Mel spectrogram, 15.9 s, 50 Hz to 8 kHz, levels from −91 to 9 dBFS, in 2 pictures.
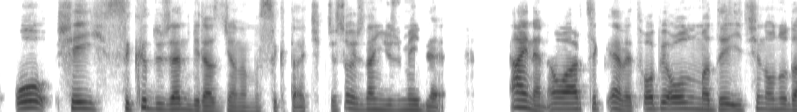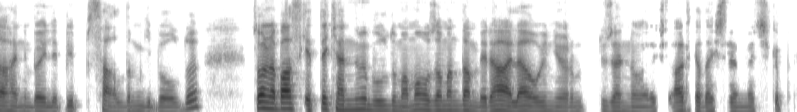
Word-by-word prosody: o 175 Hz, +2 st, +5 dB
şey, 165 Hz, -3 st, +1 dB
sıkı 155 Hz, +3 st, -2 dB
düzen 145 Hz, -2 st, +1 dB
biraz 110 Hz, -3 st, 0 dB
canımı 105 Hz, -2 st, -6 dB
sıktı 100 Hz, -, -6 dB
açıkçası, 115 Hz, +7 st, -9 dB
o -, -, +1 dB
yüzden 140 Hz, -1 st, -1 dB
yüzmeyi 130 Hz, -1 st, -3 dB
de 110 Hz, -2 st, -3 dB, 0.7 s
Aynen, 185 Hz, -, +5 dB
o 145 Hz, +1 st, +1 dB
artık, 150 Hz, 0 st, +3 dB
evet, 140 Hz, -8 st, -1 dB
hobi 155 Hz, +1 st, +2 dB
olmadığı 150 Hz, -3 st, +2 dB
için 130 Hz, +3 st, -2 dB
onu 140 Hz, -1 st, -3 dB
da, 120 Hz, -2 st, +3 dB
hani, 110 Hz, -2 st, -6 dB
böyle, 110 Hz, -1 st, -3 dB
bir 115 Hz, -1 st, -8 dB
saldım 110 Hz, +1 st, -6 dB
gibi 105 Hz, +1 st, -8 dB
oldu. 120 Hz, -, -3 dB, 0.5 s
Sonra 165 Hz, -3 st, +7 dB
baskette 150 Hz, -3 st, +6 dB
kendimi 135 Hz, 0 st, 0 dB
buldum 120 Hz, -2 st, -3 dB
ama. 120 Hz, +5 st, 0 dB
O 130 Hz, -, +1 dB
zamandan 120 Hz, -1 st, -1 dB
beri 110 Hz, +1 st, 0 dB
hâlâ 115 Hz, -2 st, +5 dB
oynuyorum 110 Hz, -1 st, -6 dB, 0.2 s
düzenli 110 Hz, -2 st, -6 dB
olarak, 105 Hz, +1 st, -8 dB
işte, -, -, -17 dB
arkadaşlarımla 110 Hz, -2 st, -5 dB
çıkıp. 105 Hz, -, -11 dB
125 Hz, 160 wpm, -24 LUFS, 110-145 Hz, 0.7 s, Sonra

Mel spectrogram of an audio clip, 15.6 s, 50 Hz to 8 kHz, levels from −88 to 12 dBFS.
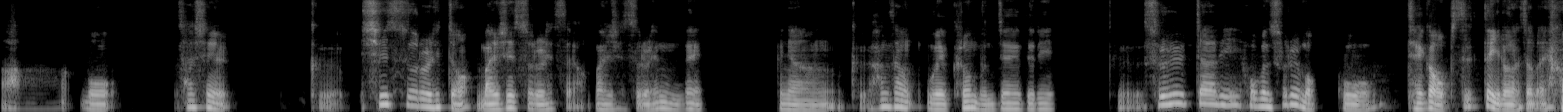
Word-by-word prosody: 아 -, -, -7 dB, 0.6 s
뭐 100 Hz, -4 st, -1 dB, 0.6 s
사실 135 Hz, -4 st, -1 dB, 0.8 s
그 -, -, -13 dB, 0.2 s
실수를 170 Hz, -7 st, +2 dB
했죠. 140 Hz, +1 st, 0 dB
말실수를 100 Hz, 0 st, +2 dB
했어요. 110 Hz, +1 st, -9 dB
말실수를 100 Hz, -1 st, -4 dB
했는데 105 Hz, -3 st, -3 dB, 0.7 s
그냥 95 Hz, +1 st, -2 dB, 0.2 s
그 -, -, -14 dB
항상 140 Hz, +1 st, 0 dB
왜 105 Hz, -3 st, +3 dB
그런 130 Hz, +5 st, +2 dB
문제들이 105 Hz, +1 st, -2 dB, 0.5 s
그 130 Hz, -, -14 dB, 0.2 s
술자리 185 Hz, -, +2 dB
혹은 155 Hz, -3 st, +2 dB
술을 185 Hz, +7 st, +1 dB
먹고 100 Hz, -, -1 dB, 0.3 s
제가 110 Hz, -2 st, +4 dB
없을 90 Hz, -, -1 dB
때 150 Hz, -2 st, +5 dB
일어나잖아요. 95 Hz, -5 st, +3 dB
110 Hz, 220 characters per minute, -24 LUFS, 100-145 Hz, 0.8 s, 때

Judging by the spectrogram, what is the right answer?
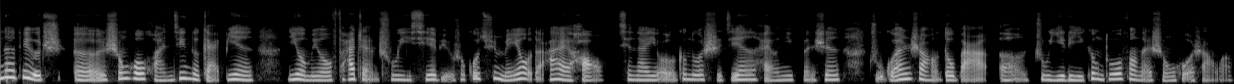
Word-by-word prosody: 那 325 Hz, +2 st, +6 dB
这 310 Hz, -1 st, +5 dB
个 215 Hz, -3 st, +7 dB
是 -, -, -6 dB
呃， 205 Hz, 0 st, +2 dB
生 275 Hz, +6 st, +1 dB
活 260 Hz, -2 st, +7 dB
环 195 Hz, -5 st, -3 dB
境 280 Hz, +6 st, +2 dB
的 235 Hz, -3 st, +2 dB
改 -, -, -1 dB
变， 225 Hz, -3 st, +2 dB, 0.3 s
你 225 Hz, -, 0 dB
有 235 Hz, -2 st, +5 dB
没 195 Hz, -1 st, -1 dB
有 195 Hz, 0 st, +1 dB
发 235 Hz, +4 st, +3 dB
展 -, -, -2 dB
出 220 Hz, -1 st, -4 dB
一 205 Hz, -1 st, -2 dB
些 220 Hz, +2 st, 0 dB
比 -, -, -7 dB
如 -, -, -7 dB
说 225 Hz, +1 st, -7 dB
过 135 Hz, -11 st, +1 dB
去 275 Hz, -, -3 dB
没 200 Hz, -4 st, +1 dB
有 255 Hz, +2 st, +3 dB
的 -, -, -5 dB
爱 230 Hz, -3 st, +2 dB
好？ 200 Hz, +1 st, -1 dB
现 220 Hz, -2 st, -5 dB
在 205 Hz, -1 st, +1 dB
有 200 Hz, -, -1 dB
了 -, -, -2 dB
更 240 Hz, -, -2 dB
多 220 Hz, 0 st, +1 dB
时 220 Hz, -, -3 dB
间， 220 Hz, +2 st, +1 dB
还 220 Hz, -, -4 dB
有 185 Hz, -, -5 dB
你 205 Hz, +1 st, -4 dB
本 215 Hz, -, -6 dB
身 215 Hz, +1 st, 0 dB, 0.3 s
主 -, -, -6 dB
观 250 Hz, +3 st, +3 dB
上 235 Hz, -6 st, 0 dB
都 200 Hz, 0 st, +2 dB
把， -, -, -1 dB
呃， 200 Hz, +2 st, -5 dB
注 215 Hz, -2 st, -3 dB
意 200 Hz, 0 st, +1 dB
力 200 Hz, -1 st, 0 dB
更 245 Hz, +1 st, 0 dB
多 240 Hz, +2 st, +3 dB
放 235 Hz, -3 st, -1 dB
在 200 Hz, -2 st, -4 dB
生 185 Hz, -1 st, -4 dB
活 190 Hz, -, -4 dB
上 -, -, -7 dB
了。 210 Hz, -2 st, -15 dB
215 Hz, 295 characters per minute, -22 LUFS, 200-235 Hz, 0.3 s, 个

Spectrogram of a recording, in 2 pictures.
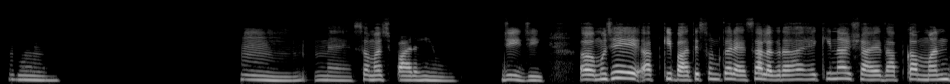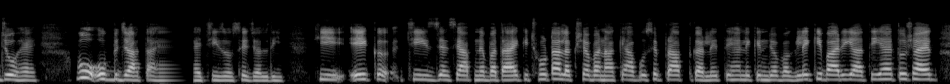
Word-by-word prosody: हुँ। 200 Hz, -3 st, -5 dB, 1.8 s
हूँ, 190 Hz, -4 st, -5 dB, 0.2 s
मैं 190 Hz, -2 st, -7 dB
समझ 215 Hz, +1 st, -3 dB
पा 200 Hz, 0 st, +3 dB
रही 195 Hz, 0 st, -2 dB
हूँ, 175 Hz, -2 st, -7 dB, 0.5 s
जी, 215 Hz, -1 st, -1 dB
जी, 185 Hz, 0 st, -5 dB, 0.4 s
अ, 225 Hz, 0 st, +6 dB
मुझे 275 Hz, +2 st, +4 dB
आपकी 230 Hz, +3 st, -1 dB
बातें 205 Hz, +2 st, +3 dB
सुनकर 250 Hz, 0 st, -2 dB
ऐसा 215 Hz, +4 st, +2 dB
लग 220 Hz, -3 st, +3 dB
रहा 215 Hz, +1 st, 0 dB
है 230 Hz, 0 st, -3 dB
कि 260 Hz, +3 st, -8 dB
ना 270 Hz, 0 st, +2 dB
शायद 215 Hz, -3 st, 0 dB
आपका 210 Hz, +3 st, +1 dB
मन 220 Hz, +2 st, +1 dB
जो 225 Hz, +1 st, +3 dB
है, 195 Hz, -1 st, -3 dB, 0.4 s
वो 315 Hz, +1 st, +5 dB, 0.2 s
उब 230 Hz, -2 st, 0 dB
जाता 195 Hz, -2 st, +2 dB
है 180 Hz, 0 st, -6 dB
चीज़ों 190 Hz, -1 st, -2 dB
से 200 Hz, +2 st, -3 dB
जल्दी, 180 Hz, 0 st, -3 dB, 0.3 s
कि 230 Hz, -3 st, -2 dB
एक 235 Hz, 0 st, +3 dB, 0.3 s
चीज 220 Hz, -2 st, -3 dB
जैसे 215 Hz, 0 st, 0 dB
आपने 205 Hz, -1 st, 0 dB
बताया 205 Hz, 0 st, +4 dB
कि 220 Hz, +2 st, -8 dB
छोटा 235 Hz, +1 st, +3 dB
लक्ष्य 225 Hz, 0 st, +1 dB
बनाके 210 Hz, 0 st, -1 dB
आप 210 Hz, 0 st, -2 dB
उसे 215 Hz, +2 st, -2 dB
प्राप्त 215 Hz, 0 st, -1 dB
कर 205 Hz, -2 st, +2 dB
लेते 200 Hz, +3 st, -4 dB
हैं, 215 Hz, 0 st, -3 dB
लेकिन 210 Hz, 0 st, -3 dB
जब 205 Hz, -1 st, -2 dB
अगले 205 Hz, +3 st, +1 dB
की 250 Hz, +2 st, -2 dB
बारी 225 Hz, 0 st, +3 dB
आती 235 Hz, +4 st, -4 dB
है 245 Hz, 0 st, +3 dB
तो 250 Hz, -, +3 dB
शायद 235 Hz, -3 st, +5 dB
215 Hz, 180 wpm, -25 LUFS, 195-230 Hz, 1.8 s, अ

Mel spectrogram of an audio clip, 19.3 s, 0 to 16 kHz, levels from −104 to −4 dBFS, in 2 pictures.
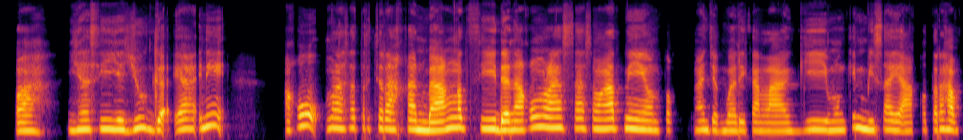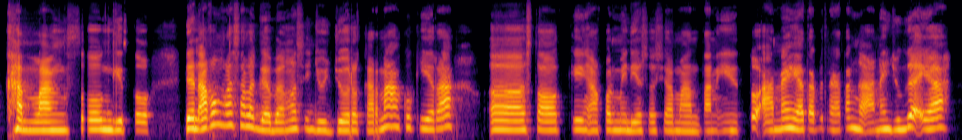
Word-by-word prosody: Wah. 180 Hz, -1 st, +1 dB, 0.3 s
Iya 200 Hz, +2 st, +2 dB
sih, 220 Hz, 0 st, 0 dB
iya 210 Hz, 0 st, +4 dB
juga 215 Hz, -4 st, +2 dB
ya. 210 Hz, -, +3 dB
Ini 255 Hz, +4 st, +2 dB, 0.8 s
aku 265 Hz, -, -2 dB, 0.3 s
merasa 235 Hz, 0 st, 0 dB
tercerahkan 215 Hz, -2 st, +1 dB
banget 225 Hz, +6 st, +6 dB
sih 220 Hz, -1 st, +3 dB
dan 195 Hz, 0 st, +7 dB
aku 200 Hz, +4 st, +1 dB
ngerasa 245 Hz, -2 st, +2 dB
semangat 225 Hz, +1 st, +3 dB
nih 215 Hz, -2 st, +4 dB
untuk 195 Hz, 0 st, -8 dB, 0.2 s
ngajak 195 Hz, -1 st, -2 dB
balikan 185 Hz, 0 st, -2 dB
lagi. 175 Hz, +3 st, -1 dB
Mungkin 195 Hz, +6 st, -1 dB
bisa 205 Hz, +1 st, -2 dB
ya 180 Hz, -2 st, +1 dB
aku 195 Hz, -, -16 dB
terapkan 205 Hz, +1 st, +2 dB
langsung 190 Hz, +2 st, +1 dB
gitu. 195 Hz, -1 st, -4 dB, 0.4 s
Dan 230 Hz, -, +7 dB
aku 295 Hz, -, +3 dB
ngerasa 300 Hz, -1 st, -4 dB
lega 215 Hz, -7 st, 0 dB
banget 190 Hz, +3 st, -3 dB
sih, 210 Hz, -, -9 dB
jujur. 190 Hz, 0 st, -3 dB
Karena 255 Hz, +9 st, -1 dB
aku 250 Hz, -, -6 dB
kira, 225 Hz, +3 st, -1 dB, 0.4 s
eee, 200 Hz, -1 st, +2 dB
stalking 195 Hz, 0 st, -3 dB
akun 195 Hz, +2 st, -6 dB
media 185 Hz, -1 st, -5 dB
sosial 185 Hz, 0 st, -9 dB
mantan 175 Hz, 0 st, -6 dB
itu 185 Hz, +4 st, -9 dB
aneh 220 Hz, +5 st, 0 dB
ya, -, -, +2 dB
tapi 205 Hz, +2 st, -5 dB
ternyata 195 Hz, +3 st, -9 dB
nggak 205 Hz, -6 st, -1 dB
aneh 210 Hz, +2 st, -1 dB
juga 205 Hz, +5 st, +1 dB
ya. 235 Hz, +3 st, +1 dB
200 Hz, 165 wpm, -21 LUFS, 190-225 Hz, 0.8 s, dan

